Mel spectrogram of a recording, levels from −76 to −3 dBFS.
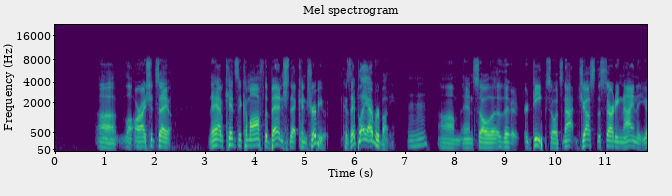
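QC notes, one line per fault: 9.05–9.13 s, burst of packet loss: Right after "and so uh", a short run of packets failed to arrive in time. The receiver extended the last sound across the 60 ms gap as a held buzz that fades, and the audio then resumes further on with that piece missing.
9.17–9.41 s, long network dropout: Incoming audio likely stopped arriving for a longer stretch. The last sound is stretched into a fading buzz or hiss, which thins into roughly 50 ms of silence before the audio returns further on, missing about 0.22 s of material.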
